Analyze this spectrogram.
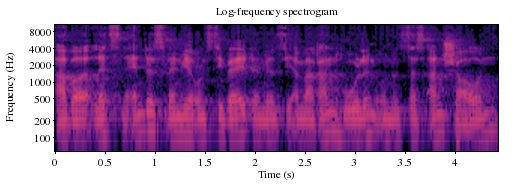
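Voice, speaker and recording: A man's dark, mellow tone at a fairly quick pace, fairly even intonation, and audible room echo. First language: German. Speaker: CEO of a global organization, keynote speaker. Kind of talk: conference keynote speech. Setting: conference hall with audience.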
